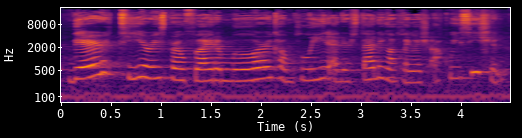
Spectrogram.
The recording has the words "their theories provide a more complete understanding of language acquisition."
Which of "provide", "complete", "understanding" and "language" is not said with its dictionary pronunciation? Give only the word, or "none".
language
